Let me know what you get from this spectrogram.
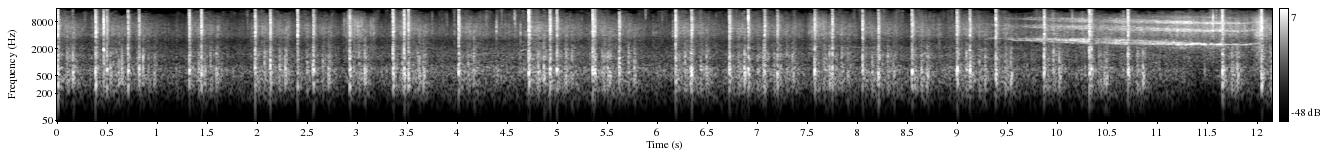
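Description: Fireworks bursting overhead: a dense, irregular run of sharp cracks and pops, with a thin whistle falling in pitch near the end.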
